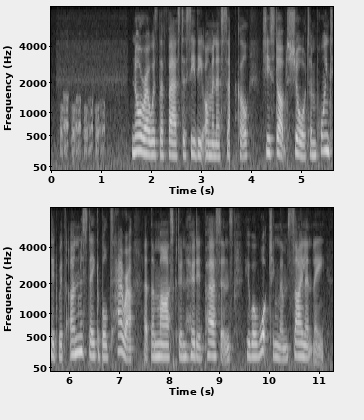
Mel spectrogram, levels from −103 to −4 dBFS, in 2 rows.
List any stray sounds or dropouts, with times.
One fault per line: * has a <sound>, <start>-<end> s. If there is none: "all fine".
* has a laugh, 0.2-1.1 s
* has a dropout, 3.6-3.7 s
